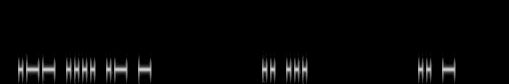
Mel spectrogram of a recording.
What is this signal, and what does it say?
Morse code, heard as a keyed tone, about 30 wpm, 700 Hz. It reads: WHAT IS IT
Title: 4x Word-Spacing - Sentences from Top 100 Words - 30wpm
